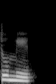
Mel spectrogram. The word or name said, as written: tumit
